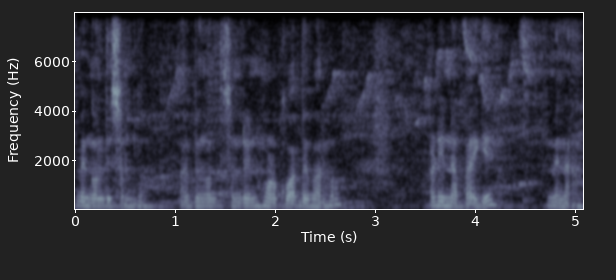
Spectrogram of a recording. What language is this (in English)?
Santali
